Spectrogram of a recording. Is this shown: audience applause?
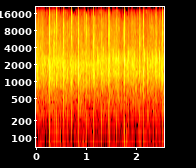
yes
